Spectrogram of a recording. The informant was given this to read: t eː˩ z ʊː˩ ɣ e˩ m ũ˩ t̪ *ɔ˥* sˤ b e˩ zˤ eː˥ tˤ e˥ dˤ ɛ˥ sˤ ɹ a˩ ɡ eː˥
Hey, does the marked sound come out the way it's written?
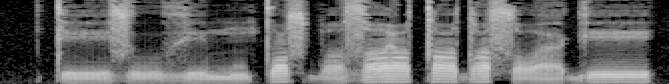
yes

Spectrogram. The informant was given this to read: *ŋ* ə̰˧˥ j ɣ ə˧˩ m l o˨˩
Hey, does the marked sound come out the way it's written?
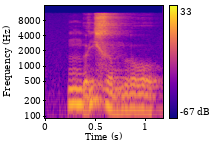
yes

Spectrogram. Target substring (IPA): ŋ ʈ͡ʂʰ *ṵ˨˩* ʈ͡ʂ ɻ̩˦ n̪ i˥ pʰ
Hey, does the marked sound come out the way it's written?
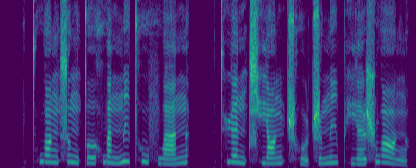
yes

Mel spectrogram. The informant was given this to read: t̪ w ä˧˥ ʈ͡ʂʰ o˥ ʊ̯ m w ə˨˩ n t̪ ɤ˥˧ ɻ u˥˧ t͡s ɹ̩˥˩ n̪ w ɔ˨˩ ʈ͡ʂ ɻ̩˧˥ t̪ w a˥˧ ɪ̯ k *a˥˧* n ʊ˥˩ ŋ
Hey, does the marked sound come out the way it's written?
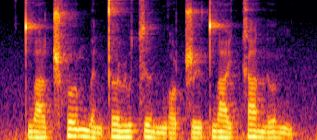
yes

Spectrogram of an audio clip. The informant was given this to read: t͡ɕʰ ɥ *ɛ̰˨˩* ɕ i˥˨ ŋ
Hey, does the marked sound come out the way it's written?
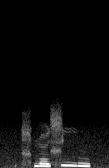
no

